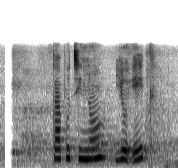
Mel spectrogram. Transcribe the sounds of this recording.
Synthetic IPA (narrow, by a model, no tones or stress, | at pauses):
kaput͡sinɔjoʔek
